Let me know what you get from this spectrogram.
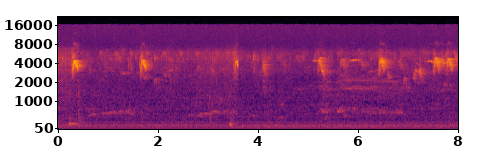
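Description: Short, high bird chirps, about one a second, over a faint, steady low hum.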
